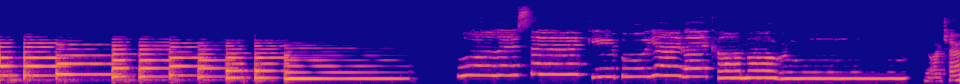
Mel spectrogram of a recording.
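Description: A piano plays a short melody of about nine notes, ending on a longer held low note. Then a woman sings the Zulu line "wo le se ngi bu ye le Cameroon", also ending on a long held low note.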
